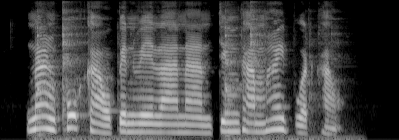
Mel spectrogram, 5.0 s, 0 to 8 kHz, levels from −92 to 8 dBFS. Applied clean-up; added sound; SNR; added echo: none; Dishes, pots, and pans; 17 dB; none.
